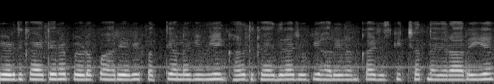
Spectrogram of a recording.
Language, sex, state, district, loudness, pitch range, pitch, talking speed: Hindi, male, Uttarakhand, Tehri Garhwal, -16 LUFS, 220-235 Hz, 230 Hz, 350 wpm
